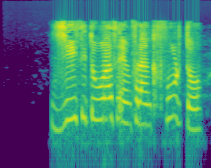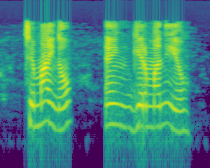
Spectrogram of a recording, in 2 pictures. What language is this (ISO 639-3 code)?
epo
